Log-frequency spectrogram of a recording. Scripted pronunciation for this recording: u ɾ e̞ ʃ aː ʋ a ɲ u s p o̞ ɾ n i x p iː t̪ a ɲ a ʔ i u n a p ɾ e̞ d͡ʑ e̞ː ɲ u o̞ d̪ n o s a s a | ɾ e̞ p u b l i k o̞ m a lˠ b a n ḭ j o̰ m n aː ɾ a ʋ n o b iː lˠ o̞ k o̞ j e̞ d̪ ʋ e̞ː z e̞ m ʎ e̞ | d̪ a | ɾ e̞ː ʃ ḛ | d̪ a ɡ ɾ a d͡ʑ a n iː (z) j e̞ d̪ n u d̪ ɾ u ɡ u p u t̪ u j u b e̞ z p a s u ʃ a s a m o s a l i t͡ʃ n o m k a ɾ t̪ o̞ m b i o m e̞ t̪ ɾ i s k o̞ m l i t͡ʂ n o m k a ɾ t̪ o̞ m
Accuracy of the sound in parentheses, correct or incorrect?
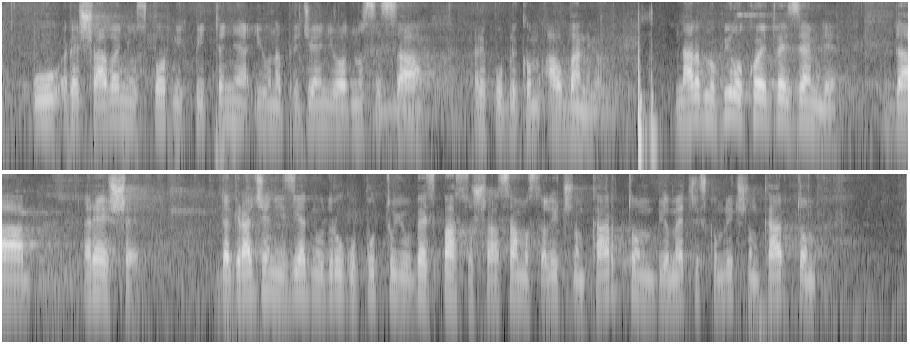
correct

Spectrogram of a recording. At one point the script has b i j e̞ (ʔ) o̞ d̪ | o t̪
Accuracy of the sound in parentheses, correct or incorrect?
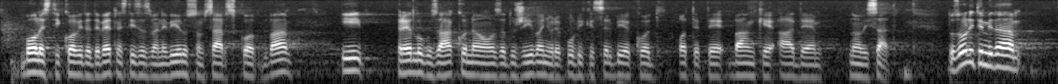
incorrect: k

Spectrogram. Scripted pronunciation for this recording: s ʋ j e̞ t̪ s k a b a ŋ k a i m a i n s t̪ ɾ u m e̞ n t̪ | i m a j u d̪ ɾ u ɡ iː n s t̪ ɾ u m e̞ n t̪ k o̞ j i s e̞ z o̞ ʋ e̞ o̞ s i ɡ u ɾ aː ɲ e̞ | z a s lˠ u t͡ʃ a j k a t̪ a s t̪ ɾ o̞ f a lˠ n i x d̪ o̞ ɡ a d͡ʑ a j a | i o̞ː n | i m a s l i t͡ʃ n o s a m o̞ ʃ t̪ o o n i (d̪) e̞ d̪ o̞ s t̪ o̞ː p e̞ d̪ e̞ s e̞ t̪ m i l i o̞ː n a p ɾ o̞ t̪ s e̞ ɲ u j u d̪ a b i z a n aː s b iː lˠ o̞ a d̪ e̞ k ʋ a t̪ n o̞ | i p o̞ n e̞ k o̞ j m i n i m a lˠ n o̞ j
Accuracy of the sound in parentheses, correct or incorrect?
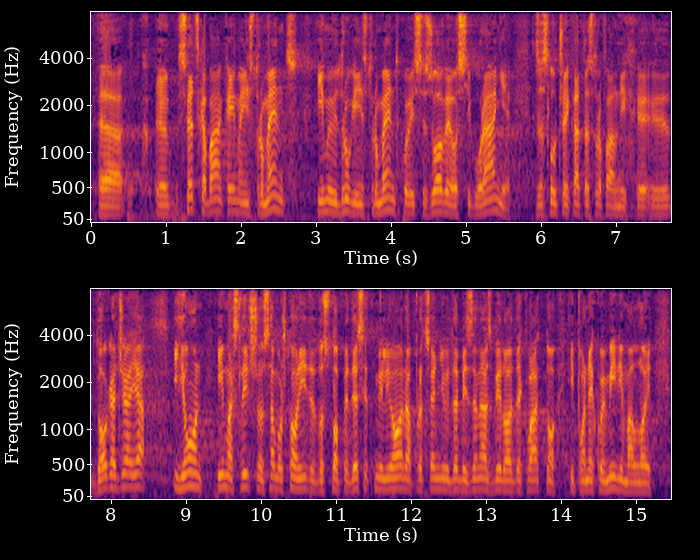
correct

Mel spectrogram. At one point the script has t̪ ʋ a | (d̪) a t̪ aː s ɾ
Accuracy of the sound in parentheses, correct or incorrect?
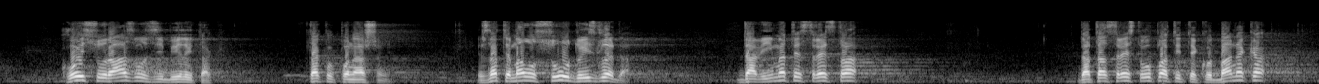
correct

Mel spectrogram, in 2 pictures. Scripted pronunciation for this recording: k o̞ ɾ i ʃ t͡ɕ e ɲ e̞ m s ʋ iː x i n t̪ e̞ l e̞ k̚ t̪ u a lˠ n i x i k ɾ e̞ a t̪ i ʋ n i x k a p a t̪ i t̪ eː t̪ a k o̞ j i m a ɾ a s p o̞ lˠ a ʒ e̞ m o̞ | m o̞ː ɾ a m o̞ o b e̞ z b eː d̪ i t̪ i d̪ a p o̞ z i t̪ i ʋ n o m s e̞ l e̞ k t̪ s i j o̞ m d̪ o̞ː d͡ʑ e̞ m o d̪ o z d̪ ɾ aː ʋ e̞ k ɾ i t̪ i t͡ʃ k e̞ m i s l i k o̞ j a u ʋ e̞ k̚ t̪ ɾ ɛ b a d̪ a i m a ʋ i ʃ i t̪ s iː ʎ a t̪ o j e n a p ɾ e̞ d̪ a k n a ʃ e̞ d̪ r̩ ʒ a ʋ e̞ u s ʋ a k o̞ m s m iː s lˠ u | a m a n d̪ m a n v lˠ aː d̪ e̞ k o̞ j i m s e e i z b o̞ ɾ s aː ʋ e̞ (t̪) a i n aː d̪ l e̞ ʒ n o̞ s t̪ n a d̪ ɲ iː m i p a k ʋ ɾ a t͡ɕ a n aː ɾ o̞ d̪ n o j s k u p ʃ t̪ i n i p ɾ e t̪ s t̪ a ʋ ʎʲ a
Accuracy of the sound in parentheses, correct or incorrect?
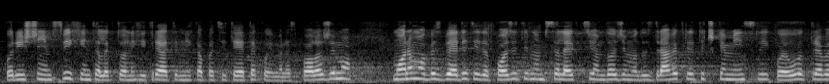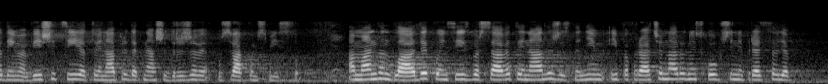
correct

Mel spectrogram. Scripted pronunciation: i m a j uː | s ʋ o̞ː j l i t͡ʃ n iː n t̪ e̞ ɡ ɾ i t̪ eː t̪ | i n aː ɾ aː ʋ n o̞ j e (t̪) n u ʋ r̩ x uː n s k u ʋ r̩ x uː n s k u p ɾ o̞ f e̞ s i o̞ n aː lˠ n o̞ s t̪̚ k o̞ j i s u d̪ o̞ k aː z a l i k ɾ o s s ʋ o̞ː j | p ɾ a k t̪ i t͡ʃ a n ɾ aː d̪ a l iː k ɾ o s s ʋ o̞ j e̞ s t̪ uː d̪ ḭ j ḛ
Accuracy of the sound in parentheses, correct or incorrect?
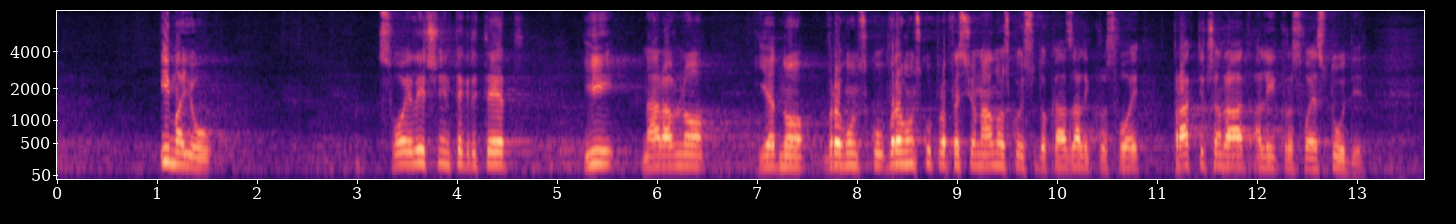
incorrect: d̪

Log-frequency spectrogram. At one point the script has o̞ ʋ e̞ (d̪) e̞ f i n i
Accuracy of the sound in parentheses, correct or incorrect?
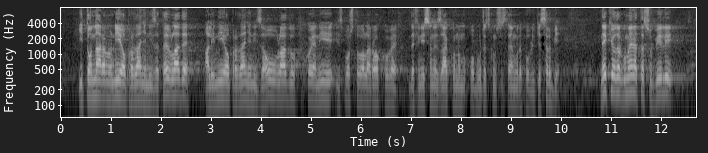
correct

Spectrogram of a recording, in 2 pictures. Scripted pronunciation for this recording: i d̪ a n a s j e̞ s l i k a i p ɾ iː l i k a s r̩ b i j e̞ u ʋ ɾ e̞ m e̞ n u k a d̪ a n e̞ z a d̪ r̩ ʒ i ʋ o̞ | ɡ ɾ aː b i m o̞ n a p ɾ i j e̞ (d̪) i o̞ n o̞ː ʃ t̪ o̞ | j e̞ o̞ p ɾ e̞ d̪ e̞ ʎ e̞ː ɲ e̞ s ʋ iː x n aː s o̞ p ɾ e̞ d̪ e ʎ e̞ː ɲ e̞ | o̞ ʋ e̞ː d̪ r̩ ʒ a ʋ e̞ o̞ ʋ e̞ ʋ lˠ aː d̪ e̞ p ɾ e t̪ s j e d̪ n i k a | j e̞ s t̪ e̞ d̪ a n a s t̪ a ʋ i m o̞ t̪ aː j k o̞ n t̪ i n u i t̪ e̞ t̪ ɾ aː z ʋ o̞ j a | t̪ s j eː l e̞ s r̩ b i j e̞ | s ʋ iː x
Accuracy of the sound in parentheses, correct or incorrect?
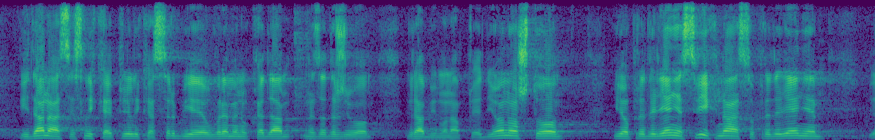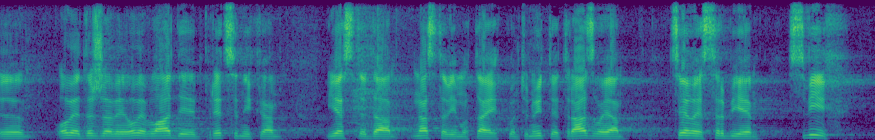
correct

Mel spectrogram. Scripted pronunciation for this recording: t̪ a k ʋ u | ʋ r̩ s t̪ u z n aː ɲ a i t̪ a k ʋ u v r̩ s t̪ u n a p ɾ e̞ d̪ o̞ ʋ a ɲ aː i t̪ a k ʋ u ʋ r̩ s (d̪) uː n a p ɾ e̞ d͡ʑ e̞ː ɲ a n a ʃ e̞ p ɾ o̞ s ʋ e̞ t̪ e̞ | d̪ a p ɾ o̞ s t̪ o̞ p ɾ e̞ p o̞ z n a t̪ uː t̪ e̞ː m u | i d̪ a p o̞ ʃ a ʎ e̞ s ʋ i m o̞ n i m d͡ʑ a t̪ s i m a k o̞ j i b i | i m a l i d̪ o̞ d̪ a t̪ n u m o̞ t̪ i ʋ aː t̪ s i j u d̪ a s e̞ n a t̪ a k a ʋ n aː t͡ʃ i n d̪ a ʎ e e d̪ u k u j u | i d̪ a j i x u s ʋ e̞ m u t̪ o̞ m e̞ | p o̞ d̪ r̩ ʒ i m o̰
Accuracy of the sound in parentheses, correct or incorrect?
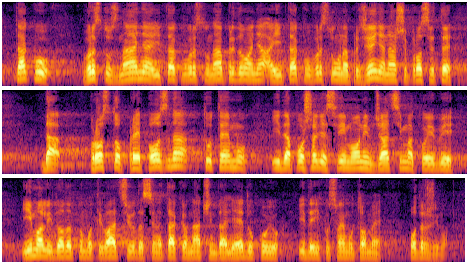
incorrect: t̪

